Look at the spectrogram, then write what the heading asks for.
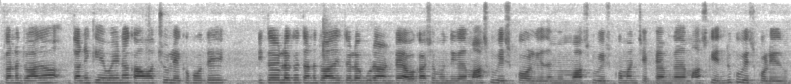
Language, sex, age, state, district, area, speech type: Telugu, female, 30-45, Andhra Pradesh, Srikakulam, urban, spontaneous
